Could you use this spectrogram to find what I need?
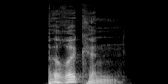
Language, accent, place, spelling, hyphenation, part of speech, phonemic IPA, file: German, Germany, Berlin, berücken, be‧rü‧cken, verb, /bəˈʁʏkn̩/, De-berücken.ogg
- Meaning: 1. to ensnare 2. to captivate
